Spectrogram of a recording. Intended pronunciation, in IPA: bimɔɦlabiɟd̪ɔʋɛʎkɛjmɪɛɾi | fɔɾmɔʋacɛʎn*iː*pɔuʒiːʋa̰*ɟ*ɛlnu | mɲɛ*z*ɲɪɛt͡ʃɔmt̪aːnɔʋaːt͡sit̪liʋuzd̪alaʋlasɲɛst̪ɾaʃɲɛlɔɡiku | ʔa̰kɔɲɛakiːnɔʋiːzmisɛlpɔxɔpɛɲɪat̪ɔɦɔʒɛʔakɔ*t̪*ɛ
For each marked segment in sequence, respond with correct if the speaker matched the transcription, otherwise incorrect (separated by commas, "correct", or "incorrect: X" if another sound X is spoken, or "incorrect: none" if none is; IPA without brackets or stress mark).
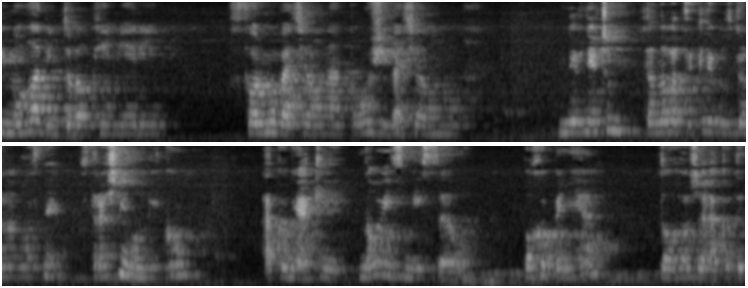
incorrect: aː, incorrect: c, incorrect: v, correct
